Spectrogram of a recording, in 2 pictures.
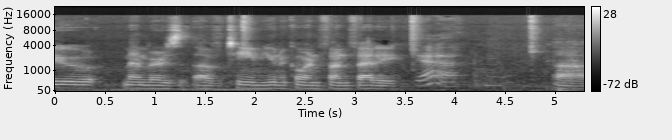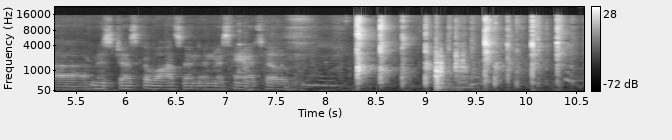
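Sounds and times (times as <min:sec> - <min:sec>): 
speech: 0:00.0 - 0:04.2, 0:04.8 - 0:08.1
small group hand claps: 0:08.3 - 0:10.5.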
